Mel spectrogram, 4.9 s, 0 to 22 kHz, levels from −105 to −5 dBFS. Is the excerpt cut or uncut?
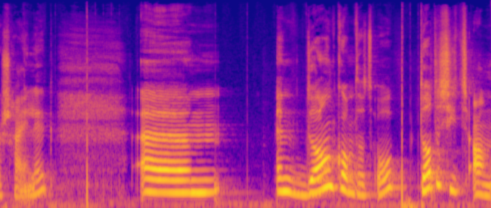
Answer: cut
